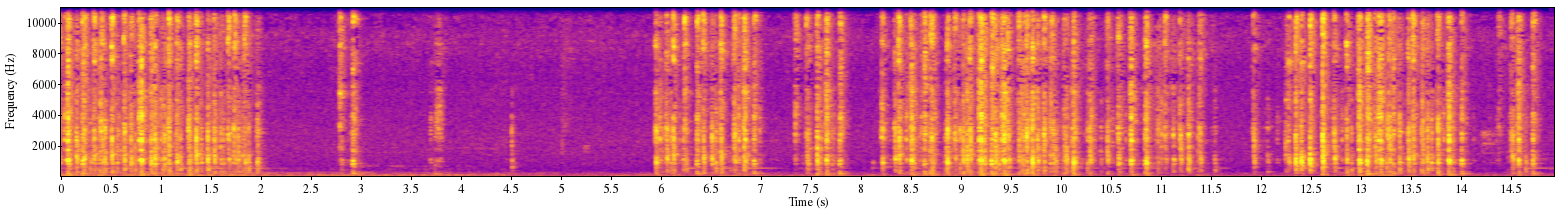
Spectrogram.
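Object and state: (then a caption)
Mechanical keyboard typing. Both hands type with their fingertips on a rose-gold retro Azio mechanical keyboard with a metal frame and round plastic keycaps. Dense bursts of sharp, clacky keystrokes are broken by short pauses, with quieter, scattered taps between about 2 and 6 seconds. A steady low hum runs underneath throughout.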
